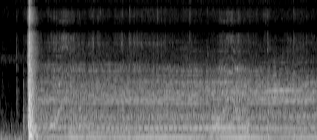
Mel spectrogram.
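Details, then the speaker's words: Garage door opener after fixing the motor's start capacitor, which caused a start delay: sharp click then immediate steady low motor hum as the door travels, slightly rough; no delay now, normal operation. "It turns out it was. There is no longer a delay when you press the button."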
